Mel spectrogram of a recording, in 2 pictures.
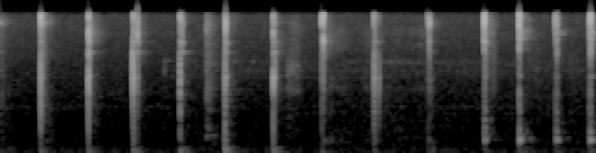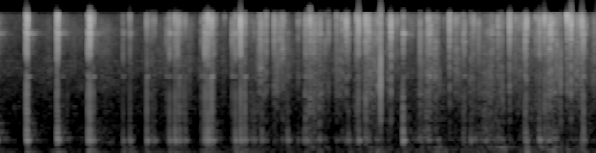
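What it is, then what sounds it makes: Glass beer mug. Long nails tap and scratch the rim and base area of an empty dimpled glass beer mug lying on its side. Sharp, bright clicks with almost no ring come at a steady pace at first, then speed up into a dense run of overlapping taps and scratchy strokes.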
